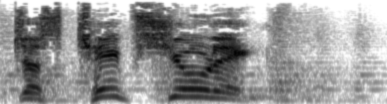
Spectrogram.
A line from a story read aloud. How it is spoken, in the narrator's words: Han said through clenched teeth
